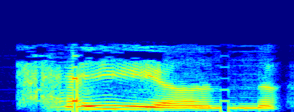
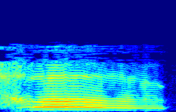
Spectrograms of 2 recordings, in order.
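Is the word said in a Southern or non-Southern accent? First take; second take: Southern; non-Southern. First: It is said in a Southern accent. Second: It is said in a non-Southern accent. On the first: The student said it this way. "I would say can" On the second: The voice teachers said it this way. "they'd say can"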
